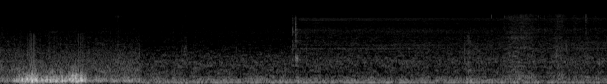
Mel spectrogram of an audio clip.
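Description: A loud, muffled rush of wind on the microphone for about the first second, then a steady low outdoor rumble like distant traffic. A faint, thin, high steady tone comes in about three seconds in.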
